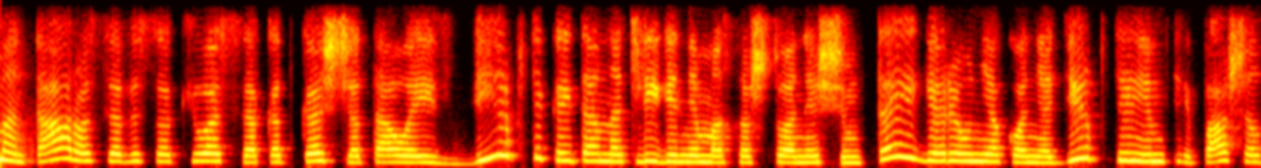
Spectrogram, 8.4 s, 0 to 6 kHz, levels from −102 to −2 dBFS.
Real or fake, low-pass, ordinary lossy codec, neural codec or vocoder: fake; 5.4 kHz; Opus, 24 kbps; codec, 16 kHz in and 24 kHz out, 1 kbps, XY-Tokenizer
